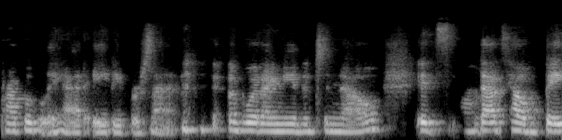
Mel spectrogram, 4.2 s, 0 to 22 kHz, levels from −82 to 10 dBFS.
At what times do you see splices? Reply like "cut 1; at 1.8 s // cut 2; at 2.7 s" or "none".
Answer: none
